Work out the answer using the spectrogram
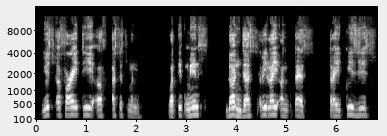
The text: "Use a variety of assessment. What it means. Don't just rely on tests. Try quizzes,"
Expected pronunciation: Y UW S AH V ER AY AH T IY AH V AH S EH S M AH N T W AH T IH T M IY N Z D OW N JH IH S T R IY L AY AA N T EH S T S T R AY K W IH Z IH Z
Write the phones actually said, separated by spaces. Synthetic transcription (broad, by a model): Y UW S AH F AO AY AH T IY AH F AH S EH S M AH N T W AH T IH T M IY N S D OW N JH IH S T R IY L AY AA N T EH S S T R AY K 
